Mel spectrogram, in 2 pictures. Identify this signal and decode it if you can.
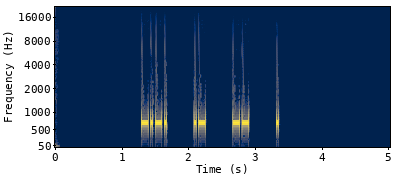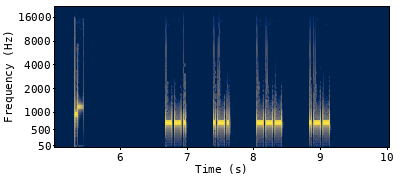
Morse code, heard as a keyed tone, about 36 wpm, spaced as for 16 wpm, 690 Hz. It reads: CAME GROW
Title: 4x Character Spacing - Top 300 Words - 35wpm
